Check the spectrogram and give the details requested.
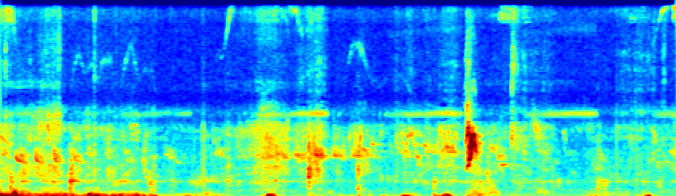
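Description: Faint outdoor quiet with small birds chirping now and then, and a few soft, low thuds.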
